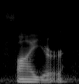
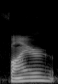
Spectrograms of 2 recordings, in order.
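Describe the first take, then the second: First: The word is said as two syllables. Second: The word is said as one syllable. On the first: "or you can say it as fire" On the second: "You can say it as like one"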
